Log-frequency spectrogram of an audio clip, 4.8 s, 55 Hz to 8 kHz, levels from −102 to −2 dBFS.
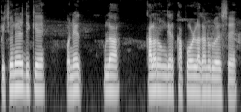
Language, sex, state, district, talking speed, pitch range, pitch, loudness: Bengali, male, Assam, Hailakandi, 100 wpm, 130-150 Hz, 140 Hz, -20 LUFS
